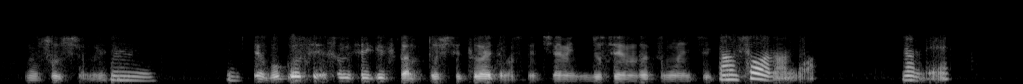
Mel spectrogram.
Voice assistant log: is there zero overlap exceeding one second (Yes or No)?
Yes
